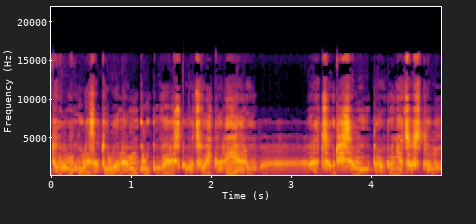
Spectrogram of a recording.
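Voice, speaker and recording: A woman's voice: low-pitched, level tone, pushed and bright, a little hiss or hum, rough recording. A woman voicing a policewoman detective with a dry inner monologue in an audio detective game. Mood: wary. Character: wary young policewoman detective.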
